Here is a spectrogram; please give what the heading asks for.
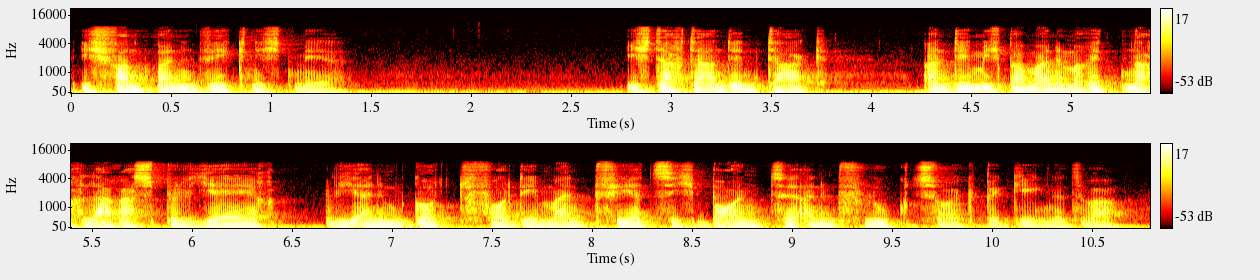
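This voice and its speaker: An actor playing a reflective writer recounting a night of war in a literary radio drama, articulate and brooding. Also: male voice, sits low, normal speed, dark tone. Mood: haunted, brooding.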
